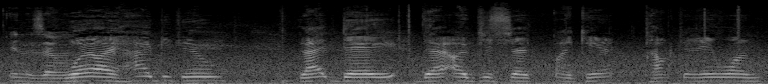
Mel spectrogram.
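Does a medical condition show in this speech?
Yes: cerebral palsy; from birth, wheelchair.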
